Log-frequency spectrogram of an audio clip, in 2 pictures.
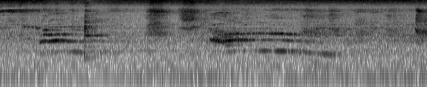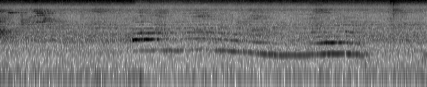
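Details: Domestic cat reacting excitedly while watching cat fight videos; several drawn-out wavering meows and yowls, some rising then falling, spread across the clip over a steady low hum and faint background noise.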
